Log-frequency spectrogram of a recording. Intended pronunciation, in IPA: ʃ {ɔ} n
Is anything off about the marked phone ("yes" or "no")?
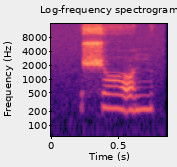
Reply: no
